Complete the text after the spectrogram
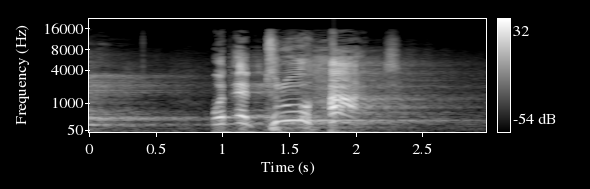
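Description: A man preaches loudly into a microphone in a large echoing hall.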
